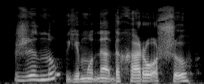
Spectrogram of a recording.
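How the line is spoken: Grumbling. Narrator (Russian): ворчала миссис Катерина

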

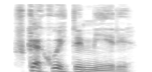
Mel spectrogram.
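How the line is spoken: Laughing. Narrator (Russian): Саша засмеялся

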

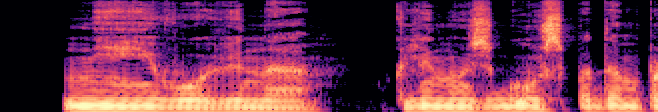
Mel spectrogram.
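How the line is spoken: Muttering. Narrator (Russian): пробормотал он

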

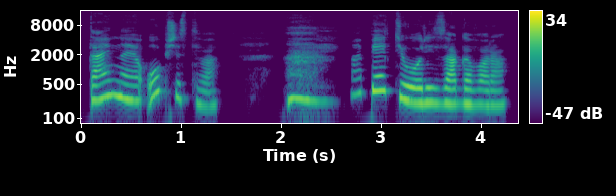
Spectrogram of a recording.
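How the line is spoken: Sighing. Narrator (Russian): Ольга вздохнула

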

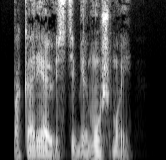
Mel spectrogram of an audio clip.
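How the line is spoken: Quiet voice. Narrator (Russian): тихим голосом произнесла Татьяна

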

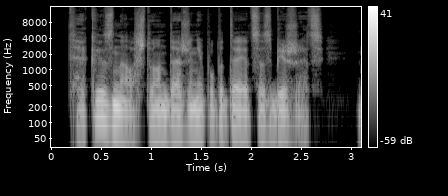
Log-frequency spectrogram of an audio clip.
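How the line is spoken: Sigh. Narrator (Russian): вздохнул граф

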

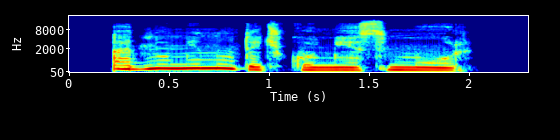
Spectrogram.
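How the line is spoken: Through gritted teeth. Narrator (Russian): процедила та сквозь зубы

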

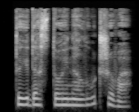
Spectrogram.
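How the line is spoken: Soft whisper. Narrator (Russian): шепчет она мягко

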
